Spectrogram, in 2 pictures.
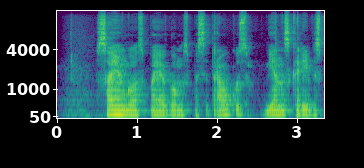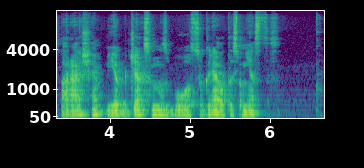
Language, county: Lithuanian, Utena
